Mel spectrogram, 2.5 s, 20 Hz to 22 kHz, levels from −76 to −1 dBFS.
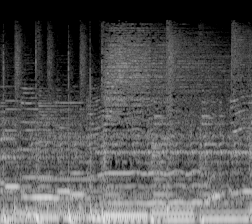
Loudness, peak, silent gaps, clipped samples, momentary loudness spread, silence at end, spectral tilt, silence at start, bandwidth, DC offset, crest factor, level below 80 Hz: -17 LUFS; -4 dBFS; none; under 0.1%; 4 LU; 0 s; -5 dB/octave; 0 s; 16 kHz; under 0.1%; 12 dB; -26 dBFS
